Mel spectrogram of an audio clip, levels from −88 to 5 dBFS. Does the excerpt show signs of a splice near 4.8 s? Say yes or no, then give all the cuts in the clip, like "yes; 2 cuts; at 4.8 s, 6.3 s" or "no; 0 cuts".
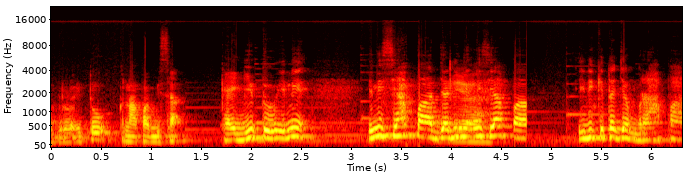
yes; 1 cut; at 4.8 s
